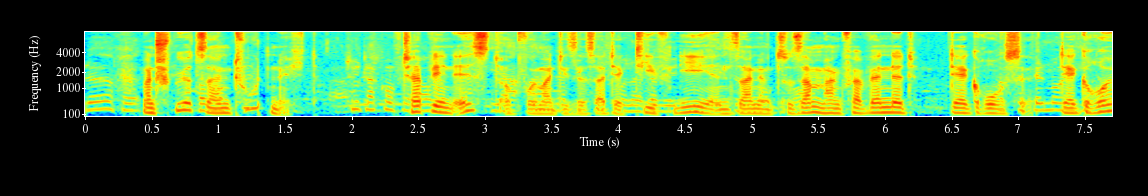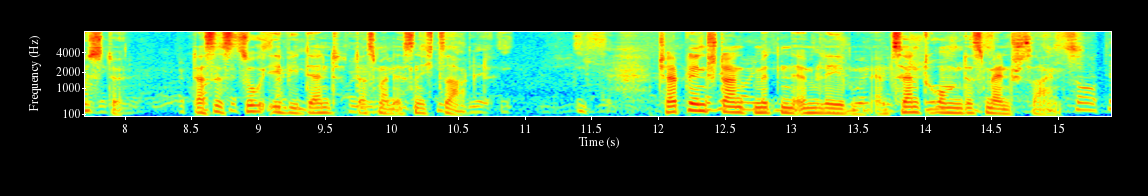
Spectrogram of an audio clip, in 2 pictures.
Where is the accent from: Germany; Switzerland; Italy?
Switzerland; Vaud; Ich komme aus der Region.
